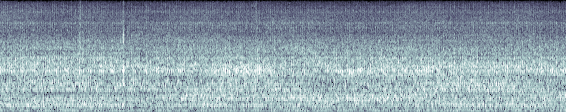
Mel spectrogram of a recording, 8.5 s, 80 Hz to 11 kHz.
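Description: Land Rover Discovery 4's 3.0 V6 diesel engine idling steadily, heard from beside the open engine bay, with its newly fitted alternator charging.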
